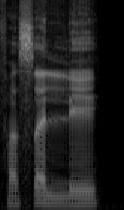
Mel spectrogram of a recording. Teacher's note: فصل میں صاد کو سین پڑھا جاتا ہے فصل، جو کہ درست نہیں ہے۔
